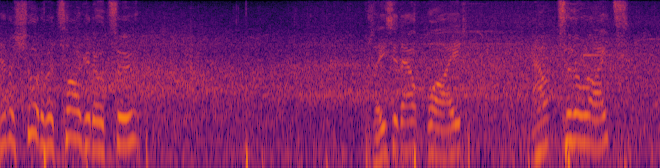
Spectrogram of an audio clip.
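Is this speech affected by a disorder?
No.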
